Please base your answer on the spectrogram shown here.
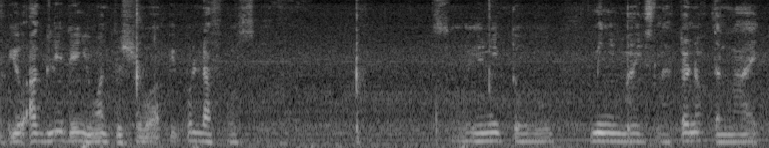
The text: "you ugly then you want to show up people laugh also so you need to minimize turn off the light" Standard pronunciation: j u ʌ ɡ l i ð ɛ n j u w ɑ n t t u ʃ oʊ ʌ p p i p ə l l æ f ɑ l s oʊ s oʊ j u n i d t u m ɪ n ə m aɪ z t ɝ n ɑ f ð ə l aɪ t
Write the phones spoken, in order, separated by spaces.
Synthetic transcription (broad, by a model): j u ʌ ɡ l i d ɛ n j u w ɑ n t t u ʃ oʊ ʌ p p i p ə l l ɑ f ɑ s s oʊ j u n i d t u m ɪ n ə m aɪ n t ɝ n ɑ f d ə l aɪ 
